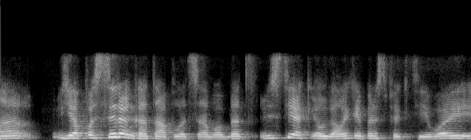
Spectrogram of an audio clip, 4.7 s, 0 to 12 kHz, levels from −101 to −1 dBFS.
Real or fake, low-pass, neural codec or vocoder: real; 7.2 kHz; none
